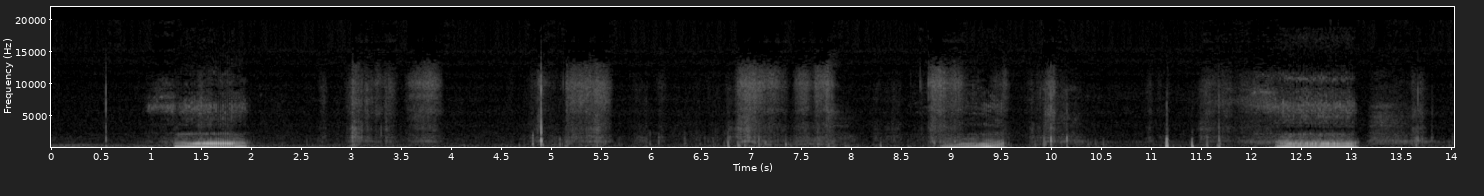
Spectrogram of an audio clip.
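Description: A sleeping dog gives loud rattling snores at intervals, with soft snuffling breaths between them in a quiet room.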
